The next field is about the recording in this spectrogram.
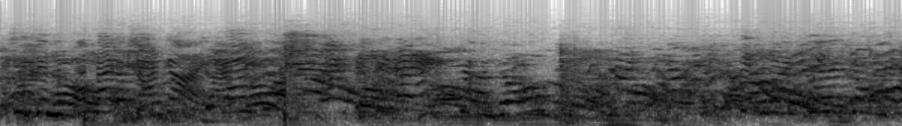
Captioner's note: frantic chattering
